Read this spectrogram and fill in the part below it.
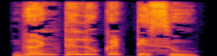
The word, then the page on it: ಗಂಟಲುಕಟ್ಟಿಸು: gaṇṭalu kaṭṭisu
